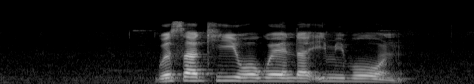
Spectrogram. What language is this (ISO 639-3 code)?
ssw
